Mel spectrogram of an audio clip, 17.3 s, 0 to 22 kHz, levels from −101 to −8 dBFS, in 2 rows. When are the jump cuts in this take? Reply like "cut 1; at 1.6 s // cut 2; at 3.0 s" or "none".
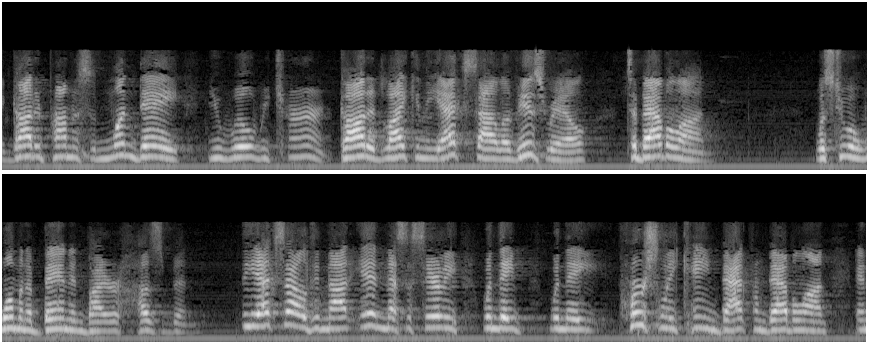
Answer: cut 1; at 3.3 s // cut 2; at 11.0 s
